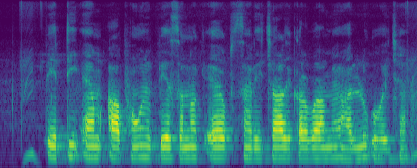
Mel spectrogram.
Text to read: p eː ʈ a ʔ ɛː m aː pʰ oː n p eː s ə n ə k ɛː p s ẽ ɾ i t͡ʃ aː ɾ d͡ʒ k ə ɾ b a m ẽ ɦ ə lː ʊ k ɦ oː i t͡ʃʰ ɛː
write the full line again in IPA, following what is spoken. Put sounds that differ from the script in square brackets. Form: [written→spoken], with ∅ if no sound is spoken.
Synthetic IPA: p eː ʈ [a→i] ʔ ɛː m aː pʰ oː n p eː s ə n ə k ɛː p s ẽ ɾ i t͡ʃ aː ɾ d͡ʒ k ə ɾ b a m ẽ ɦ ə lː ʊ k ɦ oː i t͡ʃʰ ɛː

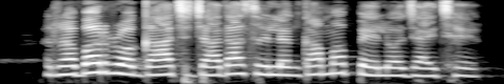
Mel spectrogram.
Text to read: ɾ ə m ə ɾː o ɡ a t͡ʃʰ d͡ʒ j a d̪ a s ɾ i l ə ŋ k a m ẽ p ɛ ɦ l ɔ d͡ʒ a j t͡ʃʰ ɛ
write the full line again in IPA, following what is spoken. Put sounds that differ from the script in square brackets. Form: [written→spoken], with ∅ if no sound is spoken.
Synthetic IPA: ɾ ə [m→b] ə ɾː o ɡ a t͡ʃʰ d͡ʒ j a d̪ a s ɾ i l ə ŋ k a m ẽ p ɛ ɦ l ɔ d͡ʒ a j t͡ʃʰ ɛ

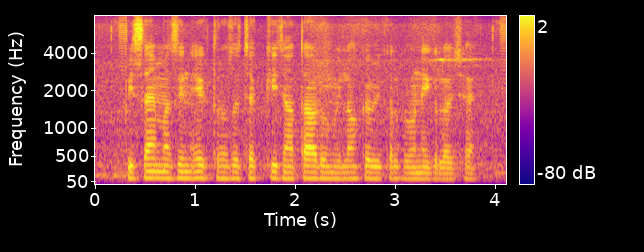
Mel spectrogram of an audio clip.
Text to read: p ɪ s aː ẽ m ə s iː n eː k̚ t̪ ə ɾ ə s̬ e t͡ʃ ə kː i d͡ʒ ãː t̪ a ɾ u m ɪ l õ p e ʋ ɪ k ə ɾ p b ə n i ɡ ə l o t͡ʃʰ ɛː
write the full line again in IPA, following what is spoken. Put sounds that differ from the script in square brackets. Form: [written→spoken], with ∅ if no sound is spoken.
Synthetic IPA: p ɪ s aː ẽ m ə s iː n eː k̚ t̪ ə ɾ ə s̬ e t͡ʃ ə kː i d͡ʒ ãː t̪ a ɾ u m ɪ l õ [p→k] e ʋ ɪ k ə [ɾ→l] p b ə n i ɡ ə l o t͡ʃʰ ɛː

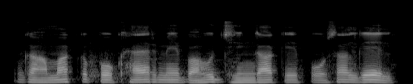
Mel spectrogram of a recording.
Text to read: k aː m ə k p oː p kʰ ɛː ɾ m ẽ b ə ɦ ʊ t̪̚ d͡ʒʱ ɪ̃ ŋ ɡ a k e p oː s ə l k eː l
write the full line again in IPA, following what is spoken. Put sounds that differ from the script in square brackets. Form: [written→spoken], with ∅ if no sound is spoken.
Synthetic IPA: [k→ɡ] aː m ə k p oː [p→∅] kʰ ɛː ɾ m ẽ b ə ɦ ʊ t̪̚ d͡ʒʱ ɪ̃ ŋ ɡ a k e p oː s ə l [k→ɡ] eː l

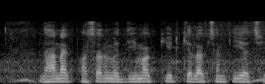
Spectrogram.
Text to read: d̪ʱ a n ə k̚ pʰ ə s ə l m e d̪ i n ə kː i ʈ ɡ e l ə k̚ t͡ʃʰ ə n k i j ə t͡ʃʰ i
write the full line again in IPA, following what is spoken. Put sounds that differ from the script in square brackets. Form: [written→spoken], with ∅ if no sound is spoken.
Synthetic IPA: d̪ʱ a n ə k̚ pʰ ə s ə l m e d̪ i [n→m] ə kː i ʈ [ɡ→k] e l ə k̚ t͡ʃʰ ə n k i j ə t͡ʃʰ i

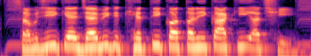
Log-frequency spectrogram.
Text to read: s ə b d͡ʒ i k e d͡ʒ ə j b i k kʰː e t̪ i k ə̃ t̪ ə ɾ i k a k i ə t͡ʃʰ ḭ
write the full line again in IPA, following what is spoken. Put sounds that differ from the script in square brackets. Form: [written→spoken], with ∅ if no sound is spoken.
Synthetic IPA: s ə b d͡ʒ i k e d͡ʒ ə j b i k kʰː e t̪ i k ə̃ t̪ ə ɾ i k a k i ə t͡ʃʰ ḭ

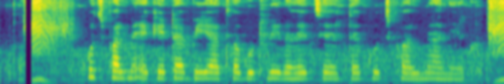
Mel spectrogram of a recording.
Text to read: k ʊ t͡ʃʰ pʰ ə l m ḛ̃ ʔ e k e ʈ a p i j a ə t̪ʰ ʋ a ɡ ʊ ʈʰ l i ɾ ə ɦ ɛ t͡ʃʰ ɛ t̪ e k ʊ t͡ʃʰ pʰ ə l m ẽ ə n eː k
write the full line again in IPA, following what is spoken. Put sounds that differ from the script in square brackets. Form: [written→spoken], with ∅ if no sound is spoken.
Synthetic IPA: k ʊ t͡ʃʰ pʰ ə l m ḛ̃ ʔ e k e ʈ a [p→b] i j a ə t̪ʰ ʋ a ɡ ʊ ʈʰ l i ɾ ə ɦ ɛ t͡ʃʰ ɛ t̪ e k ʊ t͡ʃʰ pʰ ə l m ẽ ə n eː k

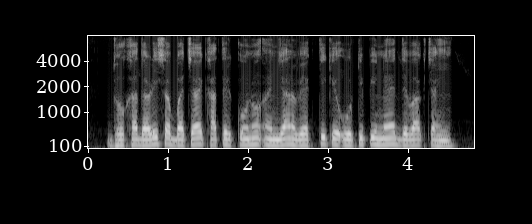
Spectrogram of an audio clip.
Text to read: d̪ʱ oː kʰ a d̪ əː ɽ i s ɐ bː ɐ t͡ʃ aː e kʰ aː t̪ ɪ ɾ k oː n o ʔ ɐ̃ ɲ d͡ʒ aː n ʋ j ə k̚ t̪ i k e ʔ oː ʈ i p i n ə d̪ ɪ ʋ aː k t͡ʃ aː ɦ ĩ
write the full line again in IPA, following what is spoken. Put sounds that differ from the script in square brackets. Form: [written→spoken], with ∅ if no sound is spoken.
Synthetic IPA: d̪ʱ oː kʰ a d̪ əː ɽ i s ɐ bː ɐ t͡ʃ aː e kʰ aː t̪ ɪ ɾ k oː n o ʔ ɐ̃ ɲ d͡ʒ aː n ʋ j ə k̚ t̪ i k e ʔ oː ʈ i p i n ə d̪ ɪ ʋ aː k t͡ʃ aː ɦ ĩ

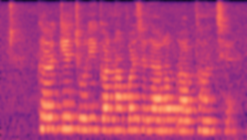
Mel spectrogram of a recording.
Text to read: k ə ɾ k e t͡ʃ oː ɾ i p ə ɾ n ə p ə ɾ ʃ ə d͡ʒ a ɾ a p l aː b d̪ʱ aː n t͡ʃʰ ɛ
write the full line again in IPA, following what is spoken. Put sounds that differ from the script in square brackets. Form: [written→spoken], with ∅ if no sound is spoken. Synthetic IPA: k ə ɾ k e t͡ʃ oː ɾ i [p→k] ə ɾ n [ə→a] p ə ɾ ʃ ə d͡ʒ a ɾ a p [l→ɾ] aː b d̪ʱ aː n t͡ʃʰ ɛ

